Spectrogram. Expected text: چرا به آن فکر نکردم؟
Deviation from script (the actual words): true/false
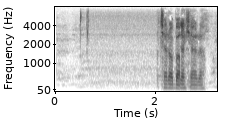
true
